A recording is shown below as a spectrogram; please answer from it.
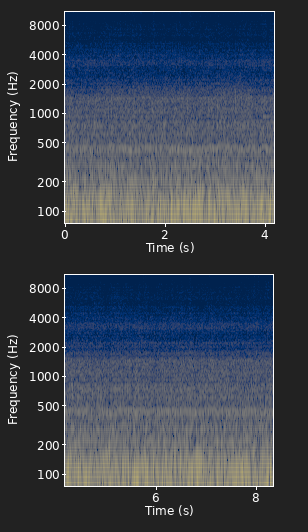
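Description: Steady low machine hum with a faint steady tone in it, unchanging throughout.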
